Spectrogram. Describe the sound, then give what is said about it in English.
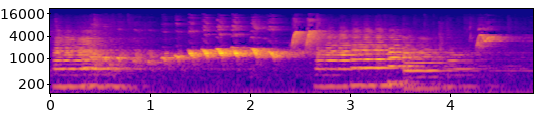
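A laughing thrush, a small bird with brown feathers and a dark beak, calls: a loud, continuous run of rich, harmonic notes that rise and sweep, then jump in sharp pitch steps, with no talking over it. “The laughing thrush was interested.”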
